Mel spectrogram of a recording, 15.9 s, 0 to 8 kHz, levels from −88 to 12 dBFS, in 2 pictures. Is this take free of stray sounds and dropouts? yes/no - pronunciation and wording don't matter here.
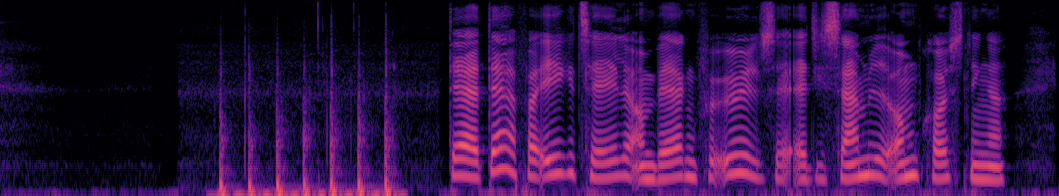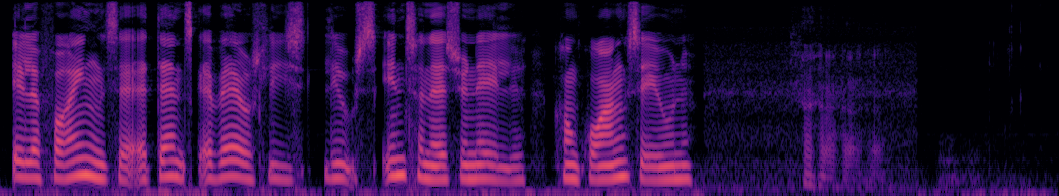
no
